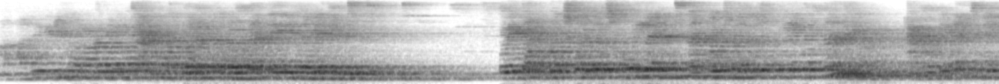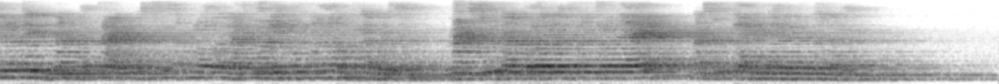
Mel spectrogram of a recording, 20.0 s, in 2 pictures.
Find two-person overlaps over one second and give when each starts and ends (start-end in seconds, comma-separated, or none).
0.7-2.2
